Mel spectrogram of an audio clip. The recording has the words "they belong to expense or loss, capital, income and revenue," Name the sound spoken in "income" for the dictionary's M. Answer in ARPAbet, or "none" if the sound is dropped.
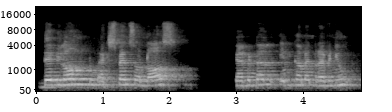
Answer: M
